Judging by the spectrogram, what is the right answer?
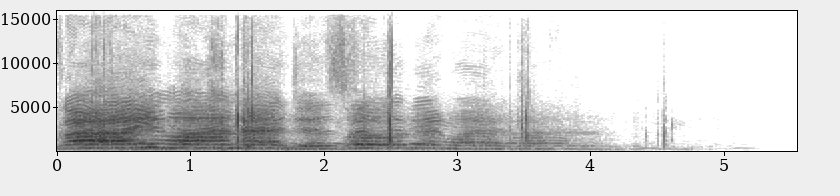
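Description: A group of children singing together, with a few sharp claps, fading out after about four seconds.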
